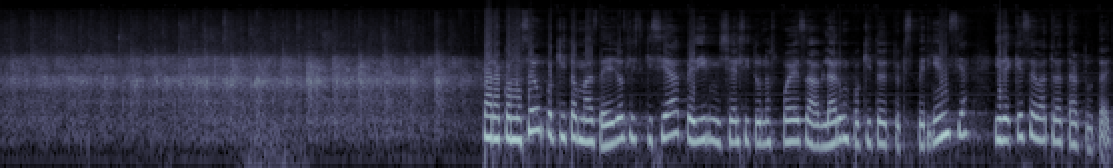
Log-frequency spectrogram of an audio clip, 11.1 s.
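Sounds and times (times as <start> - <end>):
audience applause: 0.0 - 4.8
speech: 4.9 - 11.1.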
